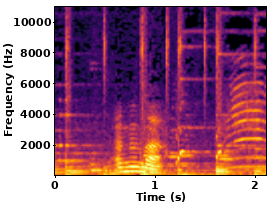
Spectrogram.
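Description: Persian cat meowing in arching calls, over background music with a steady beat.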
